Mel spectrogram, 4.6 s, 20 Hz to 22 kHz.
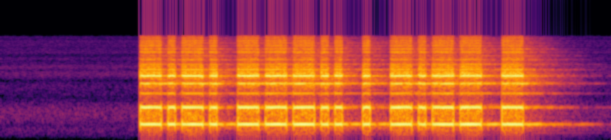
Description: Morse code, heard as a buzzer, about 23 wpm. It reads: C8EYT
